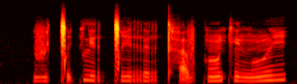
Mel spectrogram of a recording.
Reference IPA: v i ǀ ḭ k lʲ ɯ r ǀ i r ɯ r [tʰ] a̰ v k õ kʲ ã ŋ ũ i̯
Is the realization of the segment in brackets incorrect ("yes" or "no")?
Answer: no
